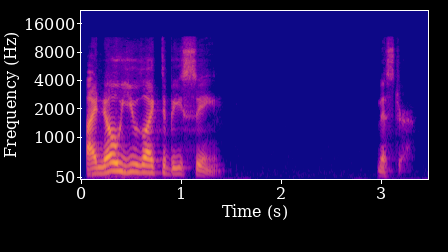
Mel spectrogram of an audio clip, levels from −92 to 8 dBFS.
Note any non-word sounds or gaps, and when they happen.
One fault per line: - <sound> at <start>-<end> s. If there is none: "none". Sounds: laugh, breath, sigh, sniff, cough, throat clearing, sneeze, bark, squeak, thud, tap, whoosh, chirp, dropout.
none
